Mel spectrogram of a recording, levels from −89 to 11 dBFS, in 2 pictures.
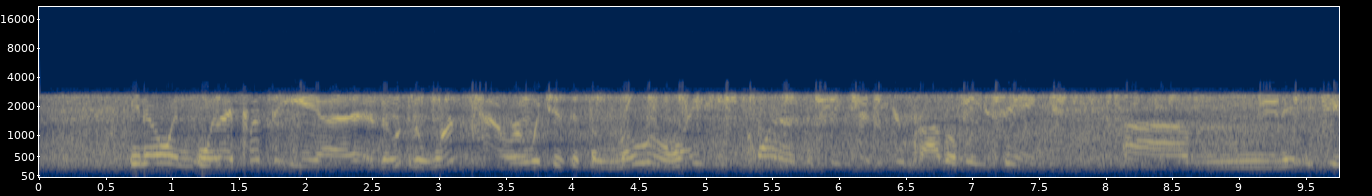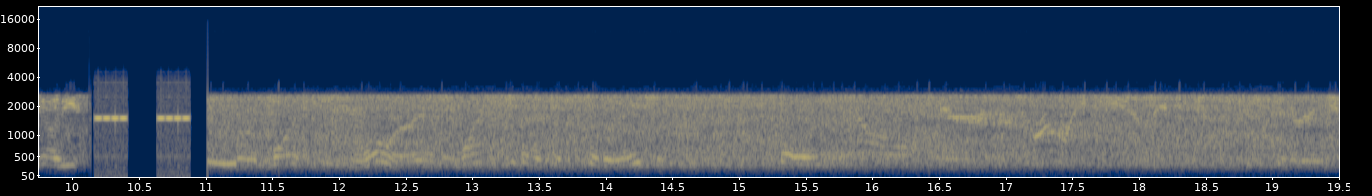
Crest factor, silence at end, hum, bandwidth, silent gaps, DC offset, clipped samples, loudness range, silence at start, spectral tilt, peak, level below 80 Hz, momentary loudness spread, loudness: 16 dB; 0 s; none; 4.5 kHz; 10.42-10.63 s, 10.89-11.00 s; under 0.1%; under 0.1%; 2 LU; 0 s; -6.5 dB/octave; -6 dBFS; -74 dBFS; 5 LU; -20 LUFS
